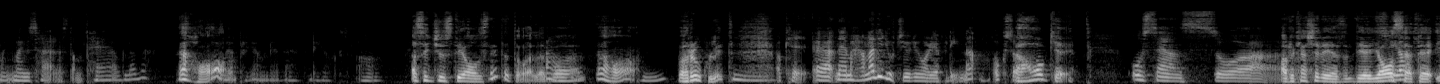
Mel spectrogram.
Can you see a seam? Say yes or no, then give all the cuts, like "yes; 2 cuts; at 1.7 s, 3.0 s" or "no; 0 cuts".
yes; 2 cuts; at 6.7 s, 7.8 s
